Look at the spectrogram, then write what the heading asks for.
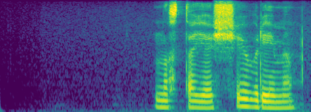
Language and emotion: Russian, neutral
